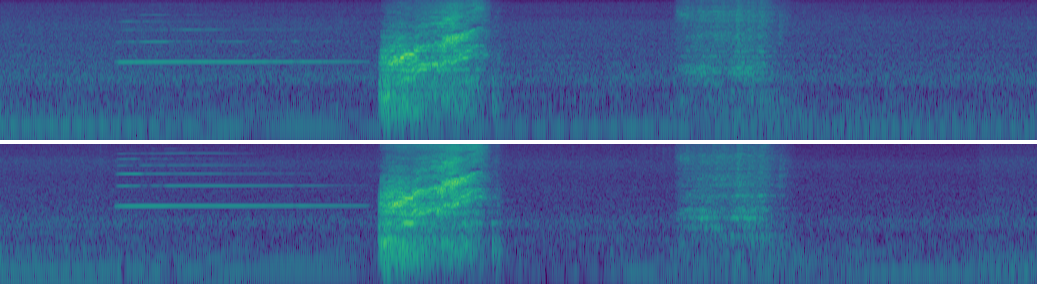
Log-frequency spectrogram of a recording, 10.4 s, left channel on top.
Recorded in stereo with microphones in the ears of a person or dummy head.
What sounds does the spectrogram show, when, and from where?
1.1 s a trumpet: 70° right (ahead or behind), 1.0 m
3.8 s a zipper: 40° right (ahead or behind), 0.7 m
6.7 s a sliding door: 25° left (ahead or behind), 0.8 m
